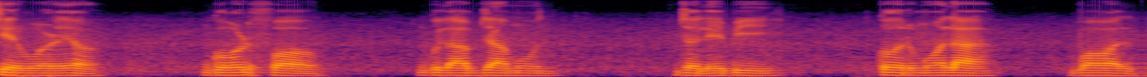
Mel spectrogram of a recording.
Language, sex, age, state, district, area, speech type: Goan Konkani, female, 18-30, Goa, Murmgao, urban, spontaneous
